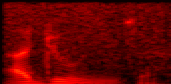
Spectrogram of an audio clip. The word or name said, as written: Agiungia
